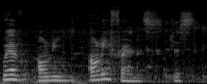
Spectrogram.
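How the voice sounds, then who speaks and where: A woman's voice: on the low side, normal speed, music in the background. A woman streamer in casual chat, talking loosely with lots of restarts and dry jokes.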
